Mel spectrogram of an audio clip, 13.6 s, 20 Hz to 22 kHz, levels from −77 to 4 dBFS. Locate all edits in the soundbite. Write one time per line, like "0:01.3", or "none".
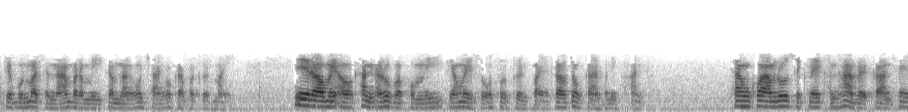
0:04.3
